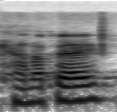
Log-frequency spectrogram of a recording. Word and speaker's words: canapé: So I did pronounce it correctly earlier, canapé?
